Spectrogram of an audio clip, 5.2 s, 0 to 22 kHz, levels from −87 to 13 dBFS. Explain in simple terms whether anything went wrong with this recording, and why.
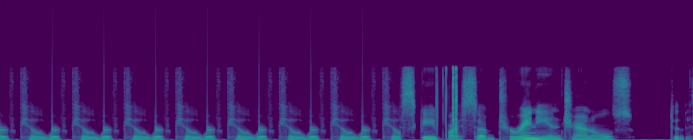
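Two things went wrong. From the very start until about 3.0 s, the recording is stuck in a broken-record loop: a short piece of speech, roughly 0.39 s long, plays over and over, back to back, about seven times, and was already repeating when the clip begins. This is likely a player or stream that stalled and kept resending the last fragment it had stored. Whatever speech should have been heard in those three seconds is gone.

Shortly after, from about 3.27 s to 3.42 s, there is a brief burst of cable scratch noise, a rough, crackly rustle laid over the speech and nearly as loud as the speech itself. The likely cause is a worn cable, plug or control being moved, so that its electrical contact flickers rapidly and injects irregular bursts of noise into the signal for that moment.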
